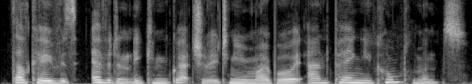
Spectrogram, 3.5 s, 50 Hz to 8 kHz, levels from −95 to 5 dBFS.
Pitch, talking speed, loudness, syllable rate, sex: 200 Hz, 185 wpm, -19 LUFS, 6.9 syllables/s, female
